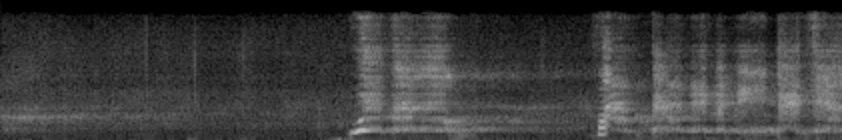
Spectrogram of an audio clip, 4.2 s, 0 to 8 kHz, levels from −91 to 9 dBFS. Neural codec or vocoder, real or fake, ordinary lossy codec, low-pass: codec, 16 kHz, 0.8 kbps, ZipCodec; fake; MP3, 64 kbps; 7.2 kHz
